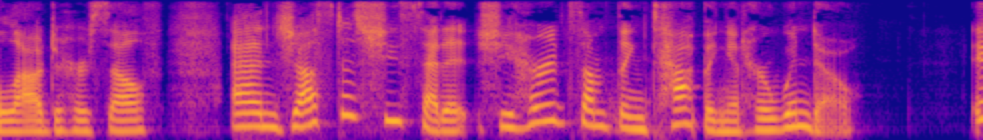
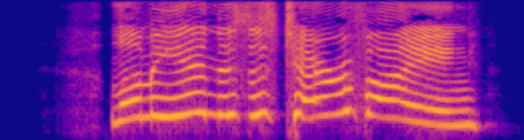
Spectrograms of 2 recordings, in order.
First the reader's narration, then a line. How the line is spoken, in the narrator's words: he called out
